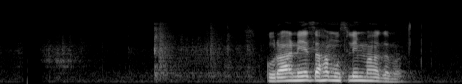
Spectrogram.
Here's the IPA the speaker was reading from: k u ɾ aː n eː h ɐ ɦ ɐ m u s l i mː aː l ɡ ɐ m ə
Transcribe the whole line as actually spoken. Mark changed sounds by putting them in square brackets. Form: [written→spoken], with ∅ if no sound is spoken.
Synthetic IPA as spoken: k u ɾ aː n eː [h→s] ɐ ɦ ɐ m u s l i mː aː [l→∅] ɡ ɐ m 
